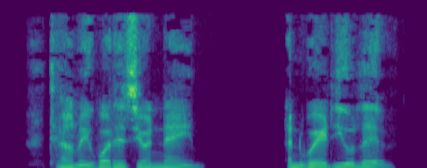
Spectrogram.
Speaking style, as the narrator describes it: she said hurriedly, in a breathless voice

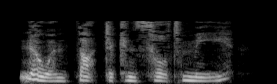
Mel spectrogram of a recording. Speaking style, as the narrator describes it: the prince hisses

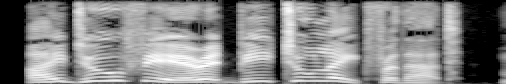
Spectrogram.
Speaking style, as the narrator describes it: Moria said loudly

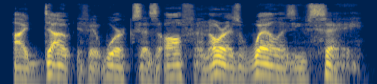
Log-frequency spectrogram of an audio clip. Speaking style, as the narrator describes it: he said thickly

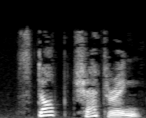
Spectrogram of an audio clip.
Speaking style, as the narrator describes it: cried Frodo, now recovered enough to feel both amused and annoyed

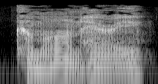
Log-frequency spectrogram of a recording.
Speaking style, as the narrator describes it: Leah purred, her voice gone smoky again

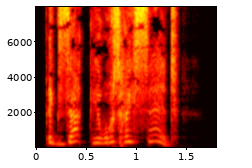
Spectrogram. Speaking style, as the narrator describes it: Daphne very nearly snapped, her nerves stretched taut by the long and stressful evening

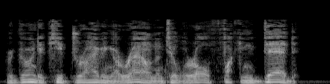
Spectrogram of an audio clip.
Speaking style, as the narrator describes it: Schilling muttered to himself

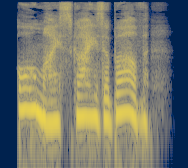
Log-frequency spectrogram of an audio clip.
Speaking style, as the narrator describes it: Gwyneth breathed

